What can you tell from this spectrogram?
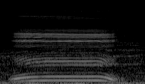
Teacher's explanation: Iqlab kalau ada nun sukun sama tanwin ada bunyi n di huruf Arab terus ketemu ba dia. Maka cara membacanya menyuarakan huruf nun atau tanwin menjadi huruf mim. Jadi m dengan merapatkan dua bibir serta mendengung.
